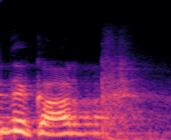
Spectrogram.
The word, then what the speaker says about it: Descartes: Renee देकार्त Hindi में उच्चारण करते हैं, इंग्लिश में इसको लिखते हैं रेने डेस्कार्टेस।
